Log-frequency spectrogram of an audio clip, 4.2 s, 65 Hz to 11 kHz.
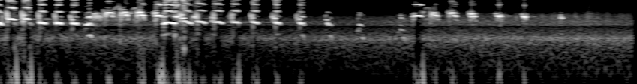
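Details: Female and male bald eagles calling back and forth at a nest with eggs on Catalina Island, California, in February 2018. Dense overlapping high chittering gives way to a steady repeated piping run, then a shorter second series.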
